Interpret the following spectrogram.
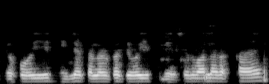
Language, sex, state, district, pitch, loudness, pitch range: Hindi, male, Uttar Pradesh, Jyotiba Phule Nagar, 145 Hz, -14 LUFS, 140-150 Hz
